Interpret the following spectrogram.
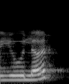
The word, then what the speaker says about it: Euler: I don't know whether you call it as Euler or Euler, whatever.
